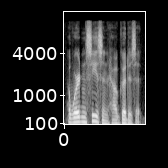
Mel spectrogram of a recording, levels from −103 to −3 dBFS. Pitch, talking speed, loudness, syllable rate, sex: 125 Hz, 295 wpm, -16 LUFS, 6.0 syllables/s, male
